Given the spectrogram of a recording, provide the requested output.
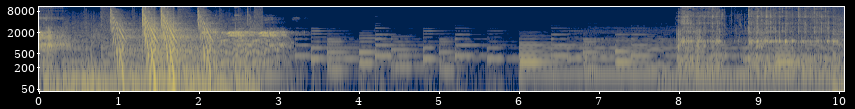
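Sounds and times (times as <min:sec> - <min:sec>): laser gun zap: 0:00.9 - 0:03.0
soft piano music: 0:03.1 - 0:09.9.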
